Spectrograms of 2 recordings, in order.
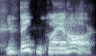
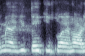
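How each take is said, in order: First: Slow, falling statement of doubt; You think you playing hard said slowly with a falling end; coach's flat statement. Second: Higher, questioning you think you playing hard; you think you playing hard raised as a question; coach's mocking question. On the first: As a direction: lay it down slowly, no question. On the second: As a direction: throw it back as a challenge. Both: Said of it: "He said".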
